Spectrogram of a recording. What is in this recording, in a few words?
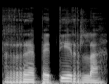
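to repeat it, spanish, male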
